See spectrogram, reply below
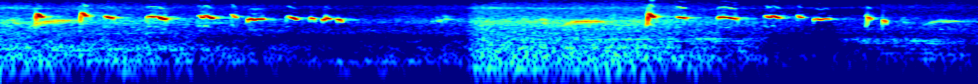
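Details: Blue-winged leafbird, or rengganis, used as a bird lure: two lively phrases of clear, high chirped whistles, varied and slightly slurred, separated by a short pause with low background noise.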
